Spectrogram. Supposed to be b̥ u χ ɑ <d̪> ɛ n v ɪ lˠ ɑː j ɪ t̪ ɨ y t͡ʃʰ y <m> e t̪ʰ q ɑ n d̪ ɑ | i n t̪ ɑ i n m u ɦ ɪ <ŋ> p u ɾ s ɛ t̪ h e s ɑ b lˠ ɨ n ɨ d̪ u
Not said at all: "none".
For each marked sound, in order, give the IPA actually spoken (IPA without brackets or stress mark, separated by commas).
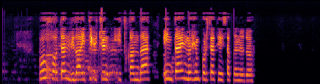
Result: t̪, n, m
